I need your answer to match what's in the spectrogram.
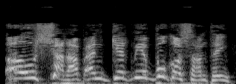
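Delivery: high, exasperated yelling; furious Larry. A narrator's reading. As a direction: yell at everyone to shut up.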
